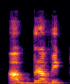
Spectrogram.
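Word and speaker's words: अब्रवीत्: इच्छा को अब्र वित अब्र वित त को साइलेंट रखना है क्यों क्योंकि त के नीचे एक हलंत है छोटा सा डैश है है ना सो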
